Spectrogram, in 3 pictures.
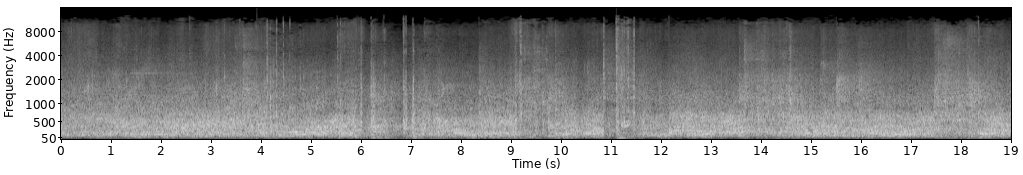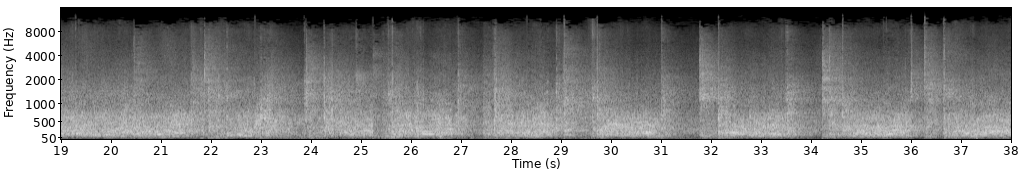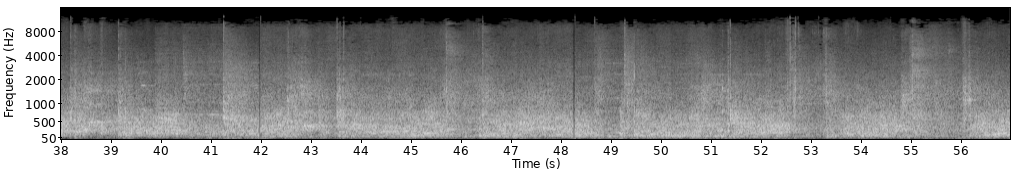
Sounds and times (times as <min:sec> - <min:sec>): Inside, large room or hall: 0:00.0 - 0:56.9.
